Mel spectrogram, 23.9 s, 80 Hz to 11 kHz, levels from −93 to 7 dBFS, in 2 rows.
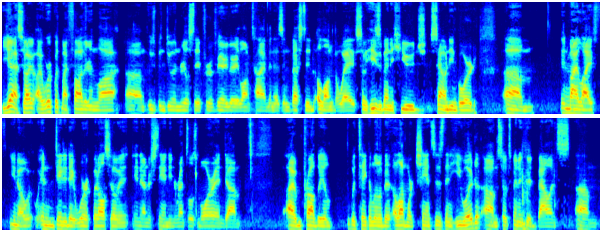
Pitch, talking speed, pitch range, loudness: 100 Hz, 195 wpm, 100-110 Hz, -26 LUFS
